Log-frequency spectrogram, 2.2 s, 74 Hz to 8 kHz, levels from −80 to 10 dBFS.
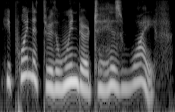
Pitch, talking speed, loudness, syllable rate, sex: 235 Hz, 220 wpm, -15 LUFS, 4.8 syllables/s, female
